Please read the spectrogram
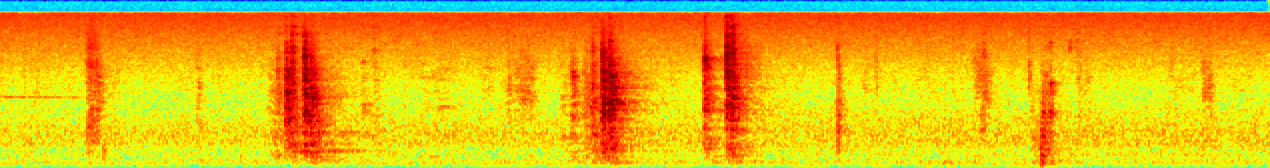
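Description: A handful of separate rustles and clunks, a few seconds apart, ending in one sharp knock: a canvas tool bag being set down on the seat and rummaged through for a socket.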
